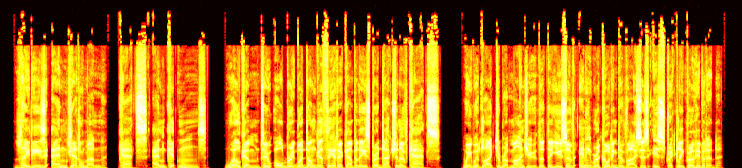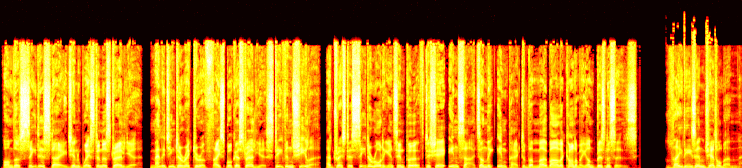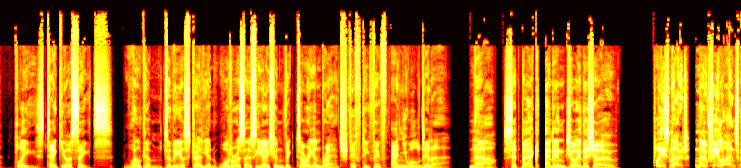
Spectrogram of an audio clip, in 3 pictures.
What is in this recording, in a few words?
Live Announcer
